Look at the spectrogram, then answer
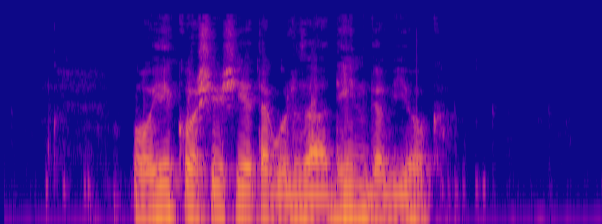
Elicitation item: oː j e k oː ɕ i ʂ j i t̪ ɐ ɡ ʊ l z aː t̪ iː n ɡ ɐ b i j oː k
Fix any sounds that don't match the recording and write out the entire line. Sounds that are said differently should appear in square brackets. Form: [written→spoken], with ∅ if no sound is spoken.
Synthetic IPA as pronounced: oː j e k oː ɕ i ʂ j [i→e] t̪ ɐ ɡ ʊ l z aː [t̪→d̪] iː n ɡ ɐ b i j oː k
